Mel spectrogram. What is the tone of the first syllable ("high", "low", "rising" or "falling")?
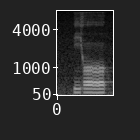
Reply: low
